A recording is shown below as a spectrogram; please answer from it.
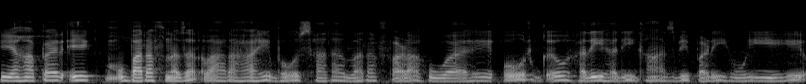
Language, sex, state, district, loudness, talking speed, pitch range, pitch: Hindi, male, Jharkhand, Sahebganj, -29 LUFS, 170 wpm, 155-180 Hz, 170 Hz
